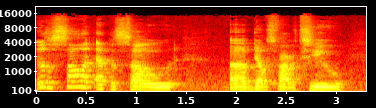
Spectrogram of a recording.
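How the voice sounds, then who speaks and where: With very wide pitch swings, a man's voice carries audible room echo. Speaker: anime reviewer vlogger. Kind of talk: casual review talk. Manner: halting, many repetitions.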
